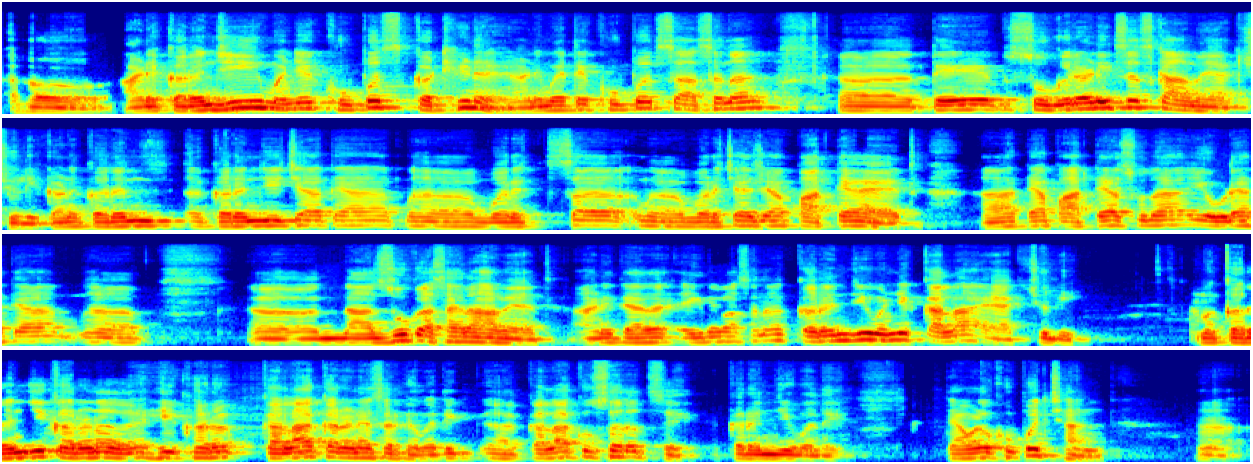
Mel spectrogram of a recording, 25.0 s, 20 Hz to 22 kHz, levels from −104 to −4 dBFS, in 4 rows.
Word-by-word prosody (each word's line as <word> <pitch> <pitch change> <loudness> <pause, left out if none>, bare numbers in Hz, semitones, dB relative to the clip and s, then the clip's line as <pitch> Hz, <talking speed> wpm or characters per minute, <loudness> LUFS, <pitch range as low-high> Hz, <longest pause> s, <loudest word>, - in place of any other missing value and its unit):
हो. 95 -5 -1
आणि - - 0
करंजी 140 +11 +5
म्हणजे 170 0 +1
खूपच 195 +7 +2
कठीण 145 +9 +2
आहे. 185 +1 -1
आणि 180 - -3
मग 125 +2 +2
ते 150 - 0
खूपच 165 +5 -2
असं 150 +3 -3
ना 170 - +2 0.5
अ, 115 -1 -2
ते 145 +2 +5
सुगरणीचंच 175 +8 +5
काम 140 -9 0
आहे 110 - -1
एक्चुअली, 205 -1 -5
कारण 120 +1 -3
कर 125 0 0 0.5
करंजीच्या 140 +3 +1
त्या 145 -1 -6 0.2
व 135 - -6 0.4
वरचा 120 +4 -5 0.2
अ, 130 -3 -6
वरच्या 125 +3 -1
ज्या 140 0 -2
पात्या 140 -1 -1
आहेत, 100 -4 -3 0.3
हां. 120 +2 -3
त्या 135 - -2
पात्या 140 +4 0
सुद्धा 145 +1 -3
एवढ्या 140 0 +2
त्या 145 0 -4
अ, 150 -3 -7 0.8
अ, 110 0 -3
नाजूक 115 +10 +2
असायला 140 -2 +1
हव्यात 110 -6 0 0.2
आणि 120 +2 -1
त्या 120 -1 -1 0.2
एकदम 140 +3 -3
असं 145 +3 -11
ना 175 - -4
करंजी 170 +6 +3
म्हणजे 190 +1 +7
कला 140 +4 +1
आहे 170 - -5
एक्चुअली. 200 +2 -5 0.6
मग 120 - 0
करंजी 135 +6 +6
करणं 140 -1 +5
ही 150 - +3
खरं 145 +2 +2 0.2
कला 135 +4 +5
करण्यासारख 140 -3 +2
आहे 110 - -3
म्हणजे 110 +5 -2
ती 130 -2 -9
कलाकुसरच 160 +5 -1
आहे 210 - -4 0.2
करंजीमध्ये 115 -5 +1 0.5
त्यामुळे 130 +4 +1
खूपच 195 +6 +2
छान. 175 -1 -4 0.5
हं. - - -9
140 Hz, 165 wpm, -19 LUFS, 120-155 Hz, 0.8 s, म्हणजे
